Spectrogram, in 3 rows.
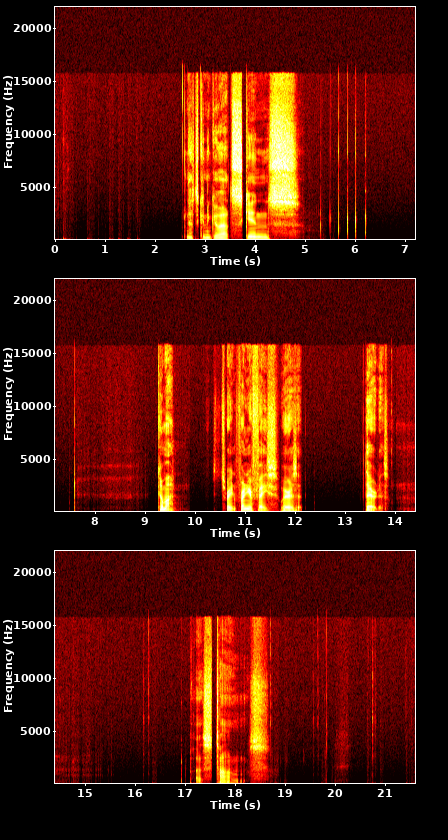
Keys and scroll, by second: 0.0-0.3 typing.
